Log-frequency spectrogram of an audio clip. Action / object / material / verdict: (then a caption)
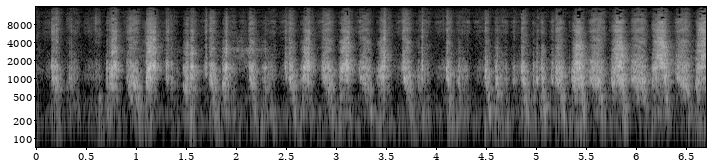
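scrape / black-coated scratch-art paper scraped with a wooden stylus / coated paper / none. A wooden stylus scratches the black coating of a flat scratch-art paper page in a scratch book, near the lower edge, while the other hand rests flat on the left page. Rapid, uneven back-and-forth strokes make a dry, raspy scraping with a bright papery hiss. Each short stroke fades almost at once.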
